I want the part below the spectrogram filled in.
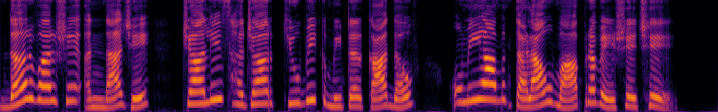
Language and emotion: Gujarati, neutral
